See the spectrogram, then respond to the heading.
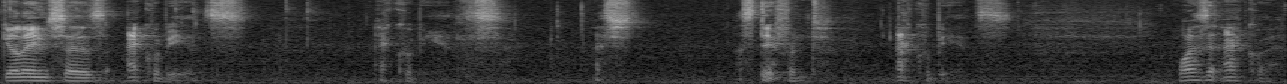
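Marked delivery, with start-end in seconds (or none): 0.9-3.4 hushed whisper, much softer; softly whispered chat name. Real, not acted. Reading chat, whispering it back. 4.0-6.8 hushed whisper, much softer; softly whispered chat name. Real, not acted. Keeps whispering the chat line.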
